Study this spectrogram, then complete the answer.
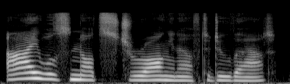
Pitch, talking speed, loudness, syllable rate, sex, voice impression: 205 Hz, 165 wpm, -17 LUFS, 3.4 syllables/s, female, very feminine, slightly young, slightly adult-like, thin, tensed, very powerful, slightly bright, slightly hard, very clear, fluent, slightly cute, cool, very intellectual, slightly refreshing, very sincere, very calm, slightly friendly, reassuring, unique, very elegant, sweet, slightly lively, very strict, slightly intense, very sharp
